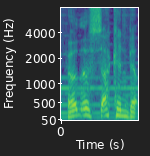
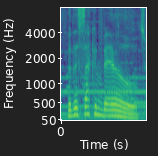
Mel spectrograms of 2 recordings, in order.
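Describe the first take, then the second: First: It is said in a goofy put-on voice. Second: It is said in a natural speaking voice.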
